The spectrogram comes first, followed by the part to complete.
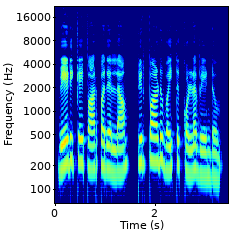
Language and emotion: Tamil, neutral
